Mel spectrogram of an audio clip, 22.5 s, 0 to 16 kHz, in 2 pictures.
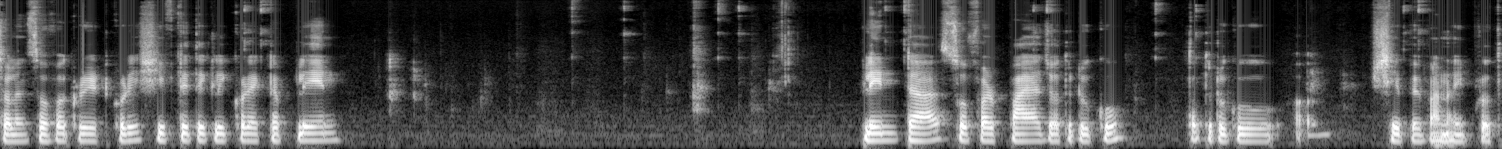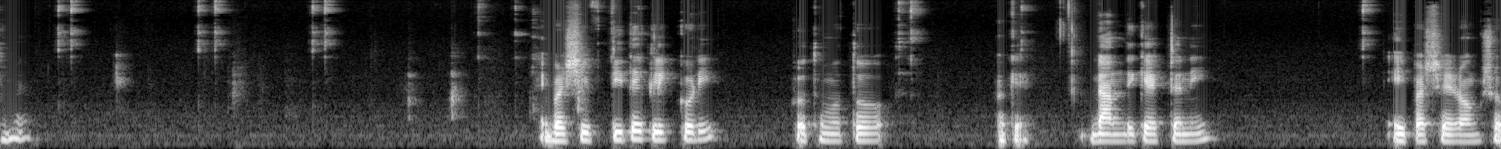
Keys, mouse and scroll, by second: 1.1 shift+a, 3.0 KP_7, 3.5 alt+z, 4.4-5.1 shift+middle drag, 5.1-5.5 scroll up 2, 5.5 shift+middle click, 5.9 s, 8.3 scroll up 1, 8.7 middle click, 9.4 scroll up 2, 9.9 s, 14.1 scroll down 1, 15.1 shift+middle click, 15.5-16.0 scroll down 1, 16.0 shift+middle click, 16.3 shift+d, 19.0 click.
